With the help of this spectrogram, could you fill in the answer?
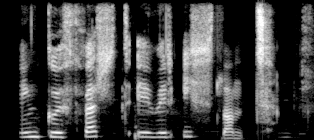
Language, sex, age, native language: Icelandic, female, 18-19, Icelandic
